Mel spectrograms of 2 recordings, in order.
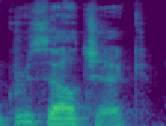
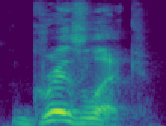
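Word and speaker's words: Grzelcyk: talking about the guy that I kept calling Griselic. The way to pronounce it is Grizzlick.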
